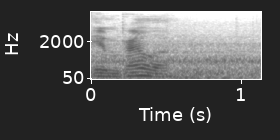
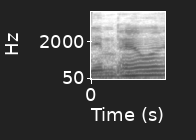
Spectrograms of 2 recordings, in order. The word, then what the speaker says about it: Impala: driving a 1996 Chevrolet impella SS how do you say it Impala Impala I think they're both correct our return signal indicator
